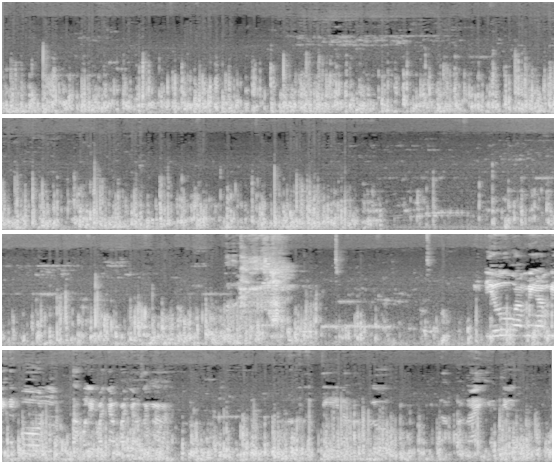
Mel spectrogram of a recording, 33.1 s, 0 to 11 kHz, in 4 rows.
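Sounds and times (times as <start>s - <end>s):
excavator engine hum: 0.0s - 33.0s.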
